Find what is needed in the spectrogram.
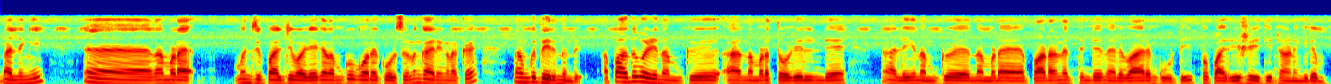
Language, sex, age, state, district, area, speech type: Malayalam, male, 18-30, Kerala, Palakkad, rural, spontaneous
